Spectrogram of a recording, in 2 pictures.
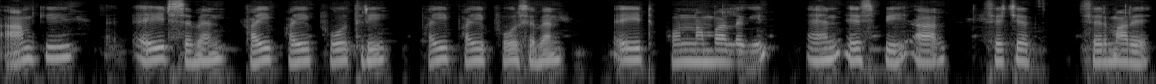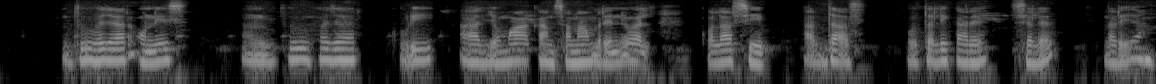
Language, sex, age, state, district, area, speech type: Santali, female, 60+, West Bengal, Bankura, rural, read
